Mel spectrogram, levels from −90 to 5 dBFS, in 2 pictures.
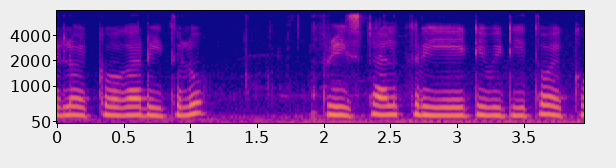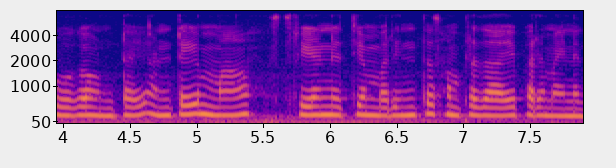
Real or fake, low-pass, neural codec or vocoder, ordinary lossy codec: real; 7.2 kHz; none; none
